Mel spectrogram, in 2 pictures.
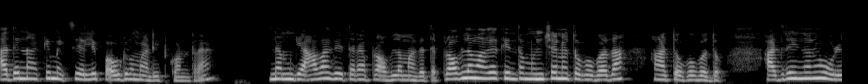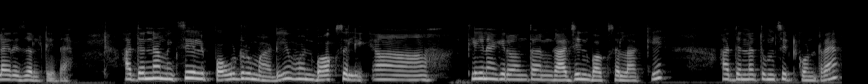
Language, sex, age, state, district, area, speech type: Kannada, female, 18-30, Karnataka, Chikkamagaluru, rural, spontaneous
